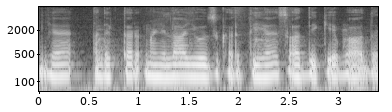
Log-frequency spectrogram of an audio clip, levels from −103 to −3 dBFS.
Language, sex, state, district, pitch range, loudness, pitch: Hindi, male, Uttar Pradesh, Muzaffarnagar, 135-145 Hz, -16 LUFS, 135 Hz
